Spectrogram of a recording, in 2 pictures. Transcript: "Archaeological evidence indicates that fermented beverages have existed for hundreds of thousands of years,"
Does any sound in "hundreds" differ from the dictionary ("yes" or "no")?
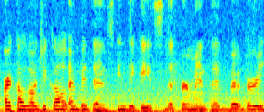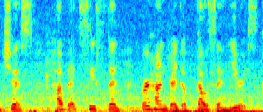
yes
